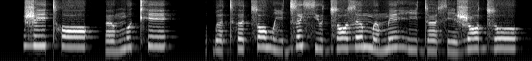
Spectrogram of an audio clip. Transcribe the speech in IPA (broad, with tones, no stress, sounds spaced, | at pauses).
ʐ e˥ tʰ ɔ˦ | œ˩ ŋʷ i˦ kʰ e˦ | ɓ ə˩ tʰ ə˨ t͡s ɔ˦ w i˩ d͡z ə˥ sʲ u˨ d͡z ɔ˦ z ə˥ m ə˨ m e˥ ɦ i˨ d œ˨ s i˩ ʐ ɔ˥ d͡z o˦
